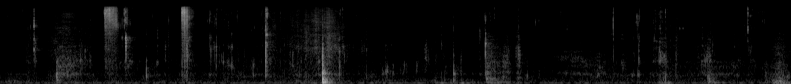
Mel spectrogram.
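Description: Close-miked chewing of a mouthful of thin-crust Hawaiian pizza: a few sharp crunches of crust in the first three seconds or so, then softer, wetter chewing clicks.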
